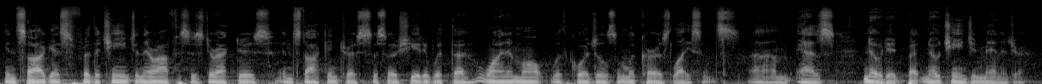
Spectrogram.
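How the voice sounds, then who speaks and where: A man's voice: low voice, completely flat delivery, moderate pace, few pauses, dark tone. A man on a town board, formally reading out a motion. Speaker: board member. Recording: faint room noise.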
